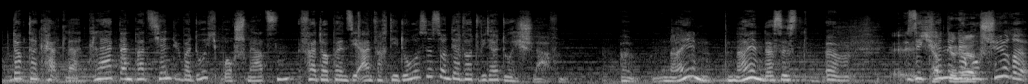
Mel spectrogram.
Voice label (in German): Neue Pharma Vertreterin; Dopesick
